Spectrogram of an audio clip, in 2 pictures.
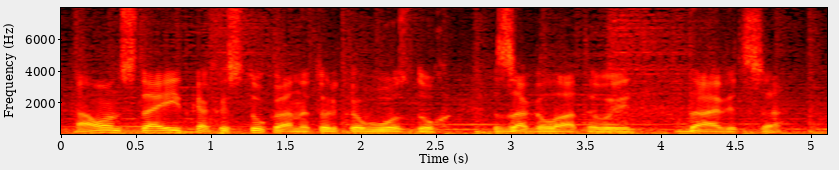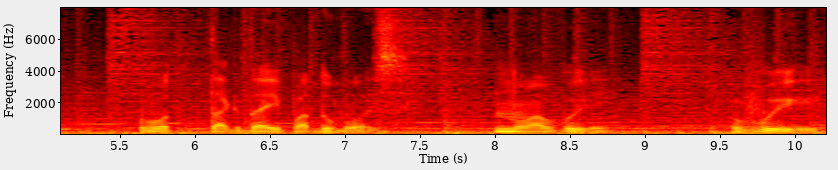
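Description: An actor playing a cynical, menacing male battalion commander in a radio drama, musing coldly with coarse, sneering contempt. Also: deep voice. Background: music behind the voice.

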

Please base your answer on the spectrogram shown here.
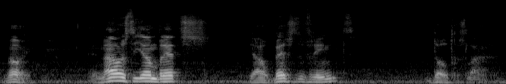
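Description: Wry seasoned police detective, swooping intonation. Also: male voice, on the low side, lively intonation, warm tone, breathy edge, exaggerated voice. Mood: stern, probing. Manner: deliberate, repeats words, mock-agreeable questioning. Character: seasoned male police detective, wry, patiently probing, world-weary. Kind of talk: radio drama acting.

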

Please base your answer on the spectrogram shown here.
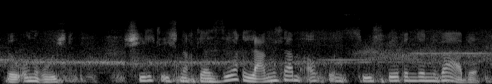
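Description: Weary expedition companion for radio drama, higher voice, hesitant, unhurried, clear background noise. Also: male voice, expressive. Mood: grave, uneasy. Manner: slow, hesitant, deliberate delivery. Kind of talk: radio play acting and narration. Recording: noisy, slightly muffled outdoor soundscape.

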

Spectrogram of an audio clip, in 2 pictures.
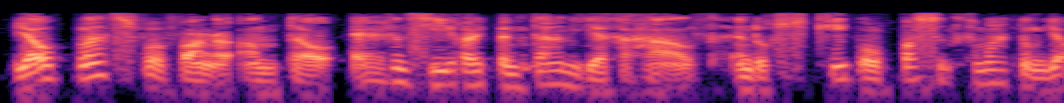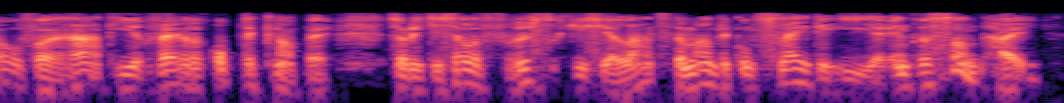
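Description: Bold hunted double agent, husky, emphatic, lively pitch, muffled old radio drama recording. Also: male voice, moderate pace, full character voice. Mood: bitter, confronting. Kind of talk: 1960s radio drama acting with first-person narration. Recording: dull, noisy, roomless 1960s radio recording.

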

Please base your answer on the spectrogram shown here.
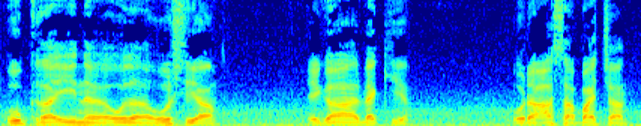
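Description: An actor in a radio drama playing a stubborn Vietnamese migrant man who speaks in terse, broken, halting phrases. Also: medium pitch, natural voice. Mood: insistent. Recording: noisy outdoor scene with vehicles.

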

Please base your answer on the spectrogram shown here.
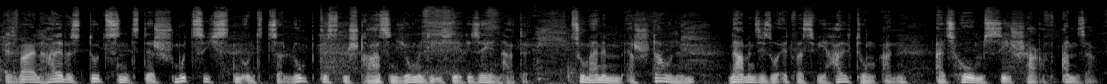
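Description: A respectable gentleman recounting his memoirs in a vintage radio play. His very deep voice is measured, literary and faintly bemused, with slight noise on the old recording. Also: expressive. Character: male doctor narrating, bemused, respectable gentleman. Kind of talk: 1960s radio drama narration.

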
